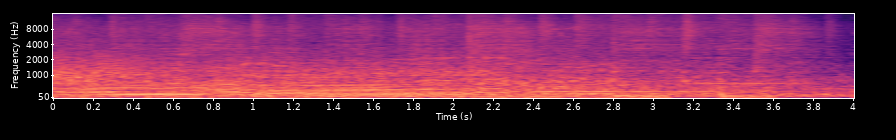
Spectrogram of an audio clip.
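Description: A car with a 626-horsepower 5.5-litre supercharged V8 drives hard, its loud, steady engine roar filling the whole stretch close up, with rising and falling tones and no talking over it.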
